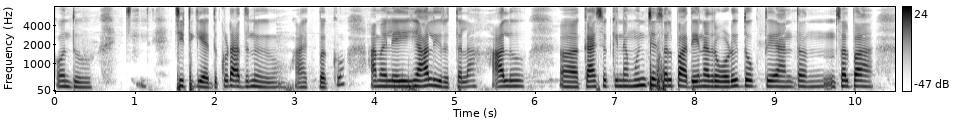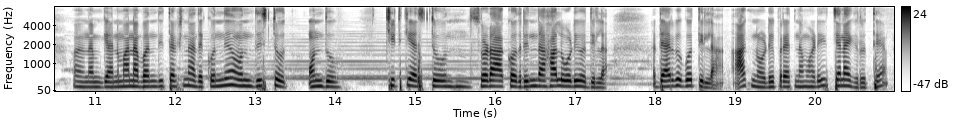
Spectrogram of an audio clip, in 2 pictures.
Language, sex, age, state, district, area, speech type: Kannada, female, 45-60, Karnataka, Vijayanagara, rural, spontaneous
